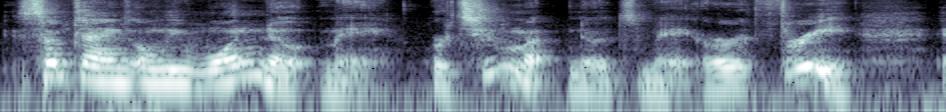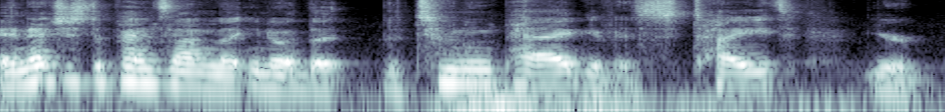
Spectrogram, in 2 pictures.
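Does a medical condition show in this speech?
No.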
